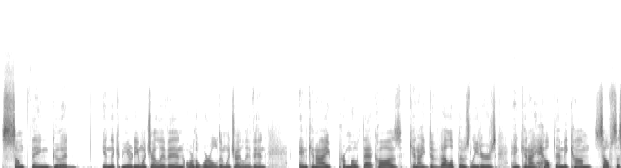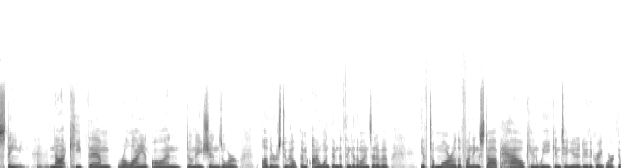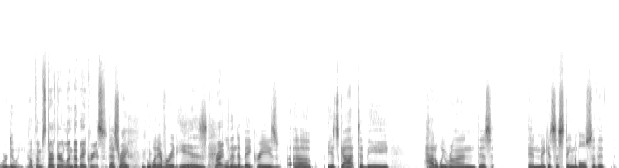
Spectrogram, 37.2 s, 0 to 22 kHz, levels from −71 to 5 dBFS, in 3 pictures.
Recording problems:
none

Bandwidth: 15 kHz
